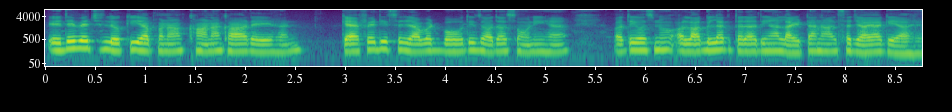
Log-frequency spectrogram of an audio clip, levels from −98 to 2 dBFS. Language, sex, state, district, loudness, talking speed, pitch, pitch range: Punjabi, male, Punjab, Kapurthala, -19 LUFS, 185 wpm, 165 Hz, 160-180 Hz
